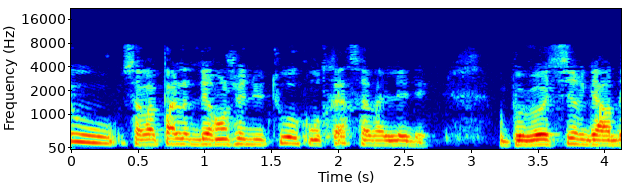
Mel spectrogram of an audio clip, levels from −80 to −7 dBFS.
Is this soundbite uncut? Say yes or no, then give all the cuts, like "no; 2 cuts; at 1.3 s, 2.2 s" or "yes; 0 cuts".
yes; 0 cuts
